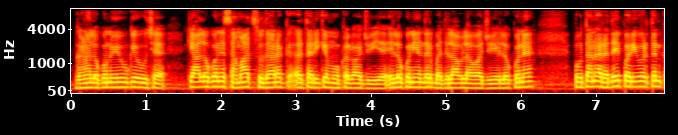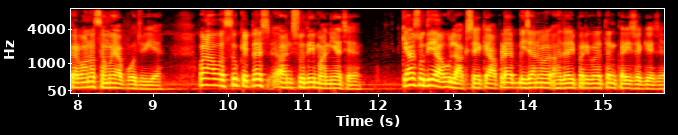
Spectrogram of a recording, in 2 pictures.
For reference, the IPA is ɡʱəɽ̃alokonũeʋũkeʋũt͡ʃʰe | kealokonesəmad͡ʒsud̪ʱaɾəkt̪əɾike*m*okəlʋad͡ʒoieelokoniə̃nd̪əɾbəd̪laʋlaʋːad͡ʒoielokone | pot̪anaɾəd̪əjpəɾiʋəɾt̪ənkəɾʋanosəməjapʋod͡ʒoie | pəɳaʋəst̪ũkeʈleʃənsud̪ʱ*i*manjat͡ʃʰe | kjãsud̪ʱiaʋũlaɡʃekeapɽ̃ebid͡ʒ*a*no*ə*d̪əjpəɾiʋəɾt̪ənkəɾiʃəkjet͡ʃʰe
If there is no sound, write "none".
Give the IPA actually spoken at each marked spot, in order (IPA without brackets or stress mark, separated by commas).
m, i, a, ə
